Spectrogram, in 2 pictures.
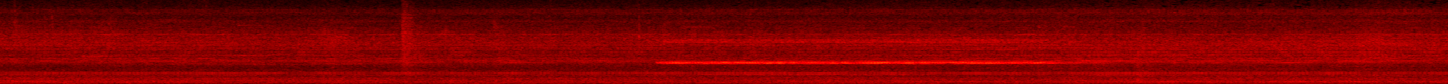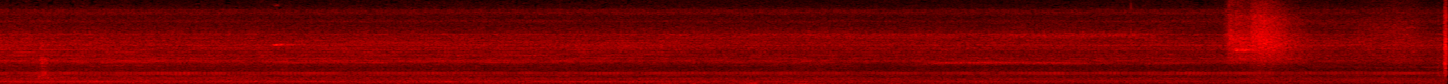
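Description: Electric locomotive-hauled train at a station platform: a steady mechanical hum and rumble. A thin high whine stands out for about four seconds a quarter of the way in, and there is a short hiss near the end.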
